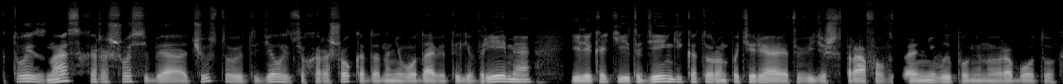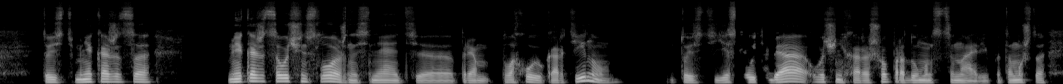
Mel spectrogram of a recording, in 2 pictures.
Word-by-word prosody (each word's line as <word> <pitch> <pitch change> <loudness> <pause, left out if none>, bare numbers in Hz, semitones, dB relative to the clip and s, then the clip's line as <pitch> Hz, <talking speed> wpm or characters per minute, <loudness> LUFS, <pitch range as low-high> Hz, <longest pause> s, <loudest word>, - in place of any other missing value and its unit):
Кто 135 +2 -2
из 115 -8 0
нас 160 +10 +3
хорошо 115 +4 -2
себя 105 -4 0
чувствует 115 - -4
и 95 - -7
делает 110 -1 0
всё 95 - -7
хорошо, 95 +7 -1
когда 95 -7 -3
на 95 - -2
него 95 +1 +1
давит 95 -3 +1
или 95 -1 0
время, 115 +4 +3 0.4
или 105 0 +4
какие-то 105 -1 0
деньги, 120 +4 +3
которые 110 -1 0
он 100 - -5
потеряет 105 -3 +3
в 95 - -4
виде 95 0 -2
штрафов 95 -2 0
за 95 -1 +3
невыполненную 95 -2 0
работу. 95 -1 -2 0.4
То - - -1
есть, 105 0 -2
мне 120 +2 +3
кажется 120 -2 +1 0.8
мне 125 +3 +5
кажется 145 0 +3
очень 145 -1 +2
сложно 125 -7 +2
снять, 95 -2 -2
э, 85 -2 -2
прям 90 -4 -3
плохую 105 -2 -1
картину, 100 - -1 0.5
ну 100 - -22
то 105 - -2
есть, 95 0 -7
если 105 +2 -4
у 110 - +3
тебя 120 +4 +3
очень 110 -1 -2
хорошо 95 +5 -1
продуман 100 -3 0
сценарий. 85 -4 -3
Потому 95 +4 -2
что 100 -1 -5
100 Hz, 150 wpm, -26 LUFS, 95-115 Hz, 0.8 s, мне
